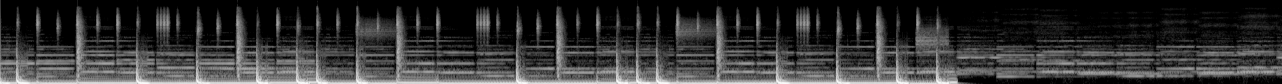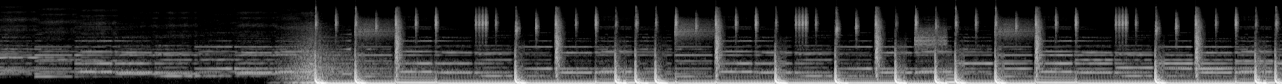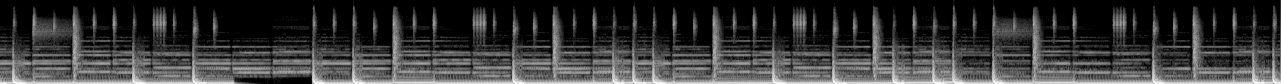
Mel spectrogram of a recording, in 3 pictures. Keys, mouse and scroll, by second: 0.4 click, 1.9 KP_0, 3.2 click, 9.3 click, 16.3 click, 20.3 click, 20.9 space, 21.0 click, 21.3 space, 22.3 click, 29.2 click, 32.7-33.9 scroll up 1, 34.6 scroll up 1, 37.1-38.4 scroll up 1.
